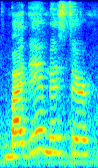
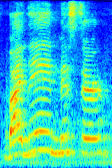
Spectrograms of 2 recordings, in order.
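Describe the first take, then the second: No difference in how they are said.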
